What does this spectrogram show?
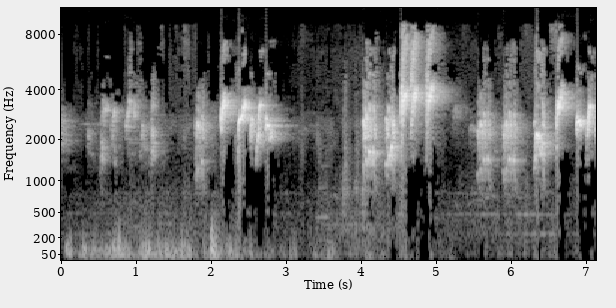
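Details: Red-whiskered bulbul singing to call the flock, with bursts of bright warbled chirps and sharp whistles separated by short gaps, faint low rumbling noise early on.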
